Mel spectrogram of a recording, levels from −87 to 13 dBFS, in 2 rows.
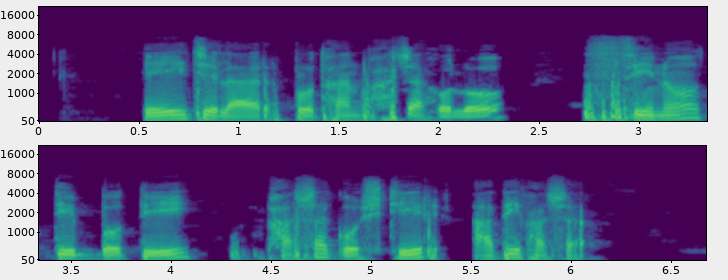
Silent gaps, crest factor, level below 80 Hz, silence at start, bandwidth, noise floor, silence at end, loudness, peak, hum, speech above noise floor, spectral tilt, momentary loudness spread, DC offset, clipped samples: none; 14 dB; -44 dBFS; 0.5 s; 7.6 kHz; -46 dBFS; 0.6 s; -16 LUFS; -2 dBFS; none; 31 dB; -7.5 dB/octave; 8 LU; under 0.1%; under 0.1%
